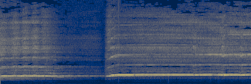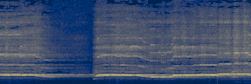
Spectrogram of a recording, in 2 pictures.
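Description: Background music: a solo flute-like wind instrument playing a slow melody of long held notes, twice fading out and coming back in.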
